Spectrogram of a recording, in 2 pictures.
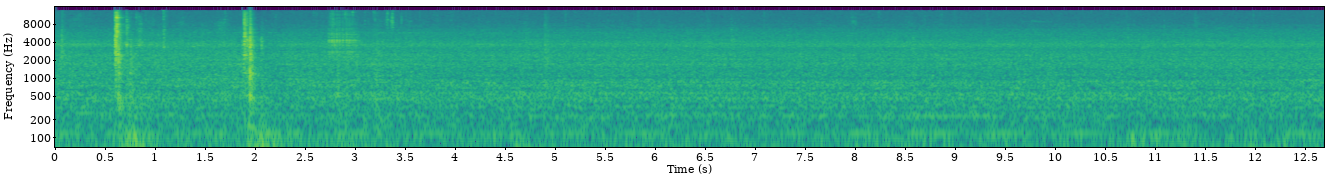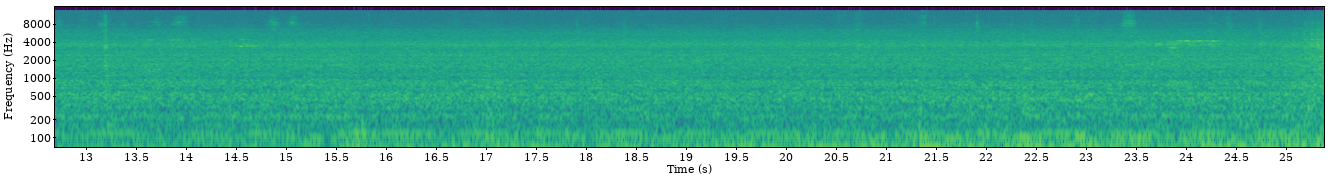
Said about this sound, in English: Business class section of train 64, the Maple Leaf. This is all reserved section and is the premium class seating on this train.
